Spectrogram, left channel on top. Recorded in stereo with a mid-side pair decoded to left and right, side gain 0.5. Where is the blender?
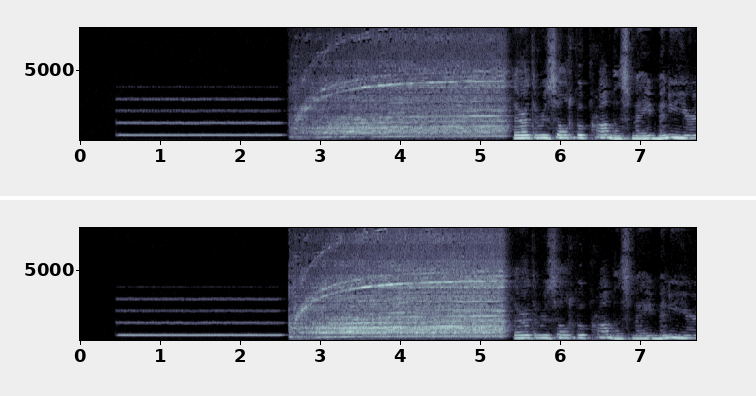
55° right, 0.8 m.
